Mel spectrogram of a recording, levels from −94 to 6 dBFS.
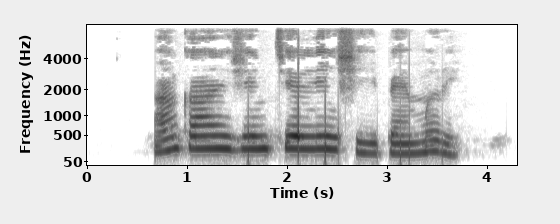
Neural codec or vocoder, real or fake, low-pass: none; real; 7.2 kHz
